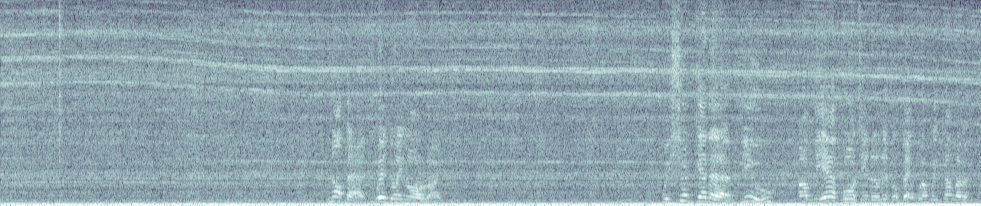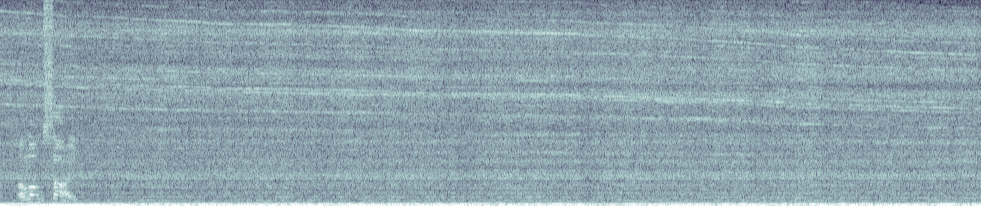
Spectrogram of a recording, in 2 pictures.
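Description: A low steady engine drone hums throughout.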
